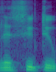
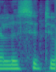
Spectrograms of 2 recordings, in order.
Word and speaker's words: Lesotho: Yeah, if you don't include Eswatini and Lesotho, which is sort of inside South Africa. Within the borders there, yeah. How do you pronounce it? Eswatini and Lesotho, how do you pronounce it? Yeah, that's right. Lesotho?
